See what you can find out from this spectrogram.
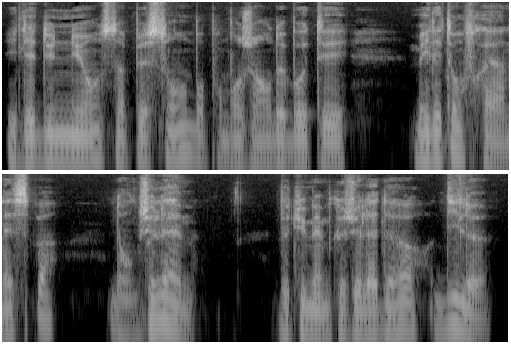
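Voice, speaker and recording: A man's voice: on the low side, normal speed, warm tone, slightly rough, no room sound, studio quality. A man voicing a teasing young society lady. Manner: playful, teasing. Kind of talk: audiobook character voice.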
